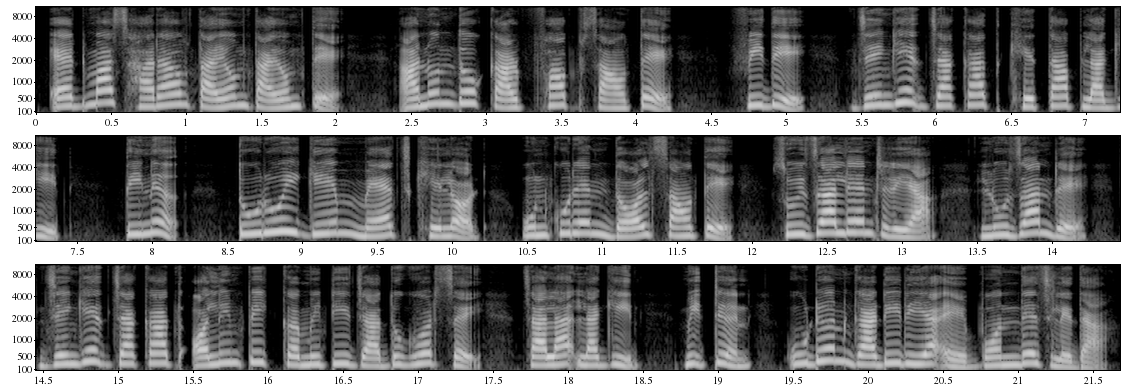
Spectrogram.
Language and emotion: Santali, neutral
